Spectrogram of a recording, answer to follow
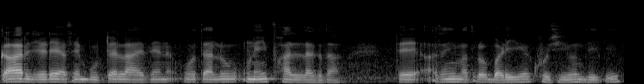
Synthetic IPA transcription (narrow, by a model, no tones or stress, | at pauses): kəɾd͡ʒeːɽeːəsẽːbuːʈeːlaːed̪enoːt̪ɛːlũːʔʊneĩːpʰəlːəɡd̪aː | t̪eːʔə̰sẽːmət̪ləbːəɽiːkʰʊʃiːɦõːnd̪iːkɪ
